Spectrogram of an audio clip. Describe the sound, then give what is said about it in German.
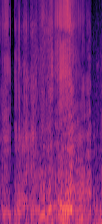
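The zipper of a bag holding books is pulled open in one continuous rasping stroke, fairly loud, its gritty buzz swelling briefly near the end before it stops. “Richtig, das ist ein Reißverschluss einer Tasche.”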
